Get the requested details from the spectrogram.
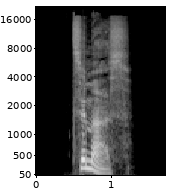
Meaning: genitive singular of Zimmer
- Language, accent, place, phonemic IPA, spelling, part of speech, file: German, Germany, Berlin, /ˈtsɪmɐs/, Zimmers, noun, De-Zimmers.ogg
